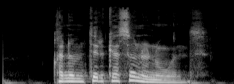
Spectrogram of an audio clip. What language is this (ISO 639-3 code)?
kab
